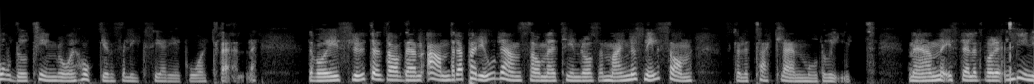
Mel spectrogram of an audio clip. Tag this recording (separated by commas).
Speech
